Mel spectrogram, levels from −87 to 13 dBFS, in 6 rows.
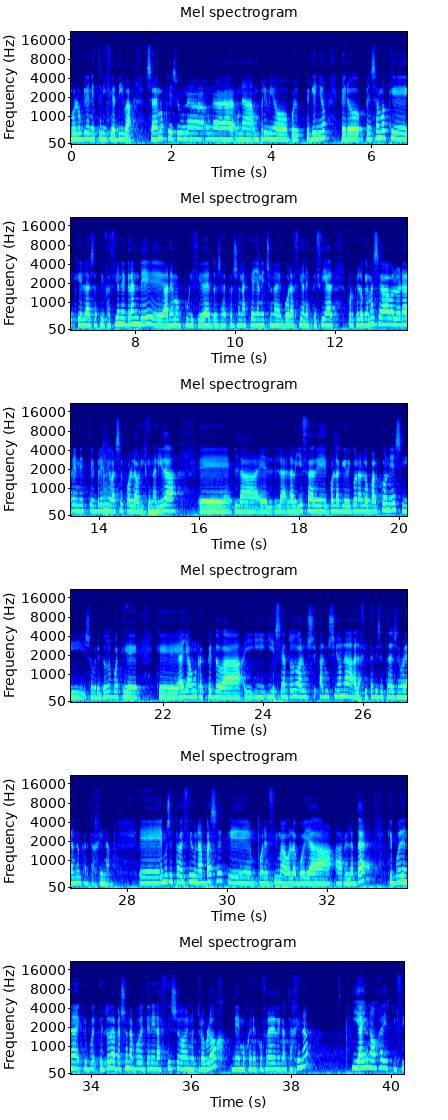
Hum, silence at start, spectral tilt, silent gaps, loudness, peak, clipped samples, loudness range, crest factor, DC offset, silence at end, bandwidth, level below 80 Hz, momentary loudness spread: none; 0 s; -6 dB/octave; none; -39 LUFS; -20 dBFS; under 0.1%; 3 LU; 18 dB; under 0.1%; 0 s; 14 kHz; -56 dBFS; 7 LU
